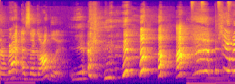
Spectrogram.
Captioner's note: laughing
